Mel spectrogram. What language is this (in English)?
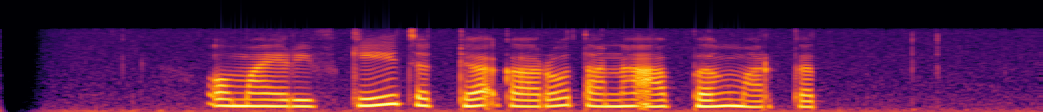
Javanese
